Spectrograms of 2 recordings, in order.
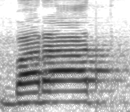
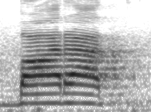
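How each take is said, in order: First: बारात with a short first vowel, "buh-raat"; बारात misspoken as "baraat"; incorrect form. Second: बारात with a long first "baa"; बारात pronounced "baa-raat"; correct form. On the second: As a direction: lengthen the opening vowel of बारात. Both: Shown as a demonstration. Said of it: "तो शुद्ध रूप होगा".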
